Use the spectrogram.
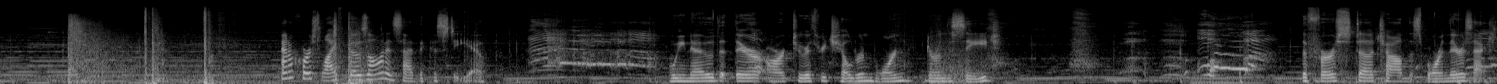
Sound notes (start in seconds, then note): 0.6 gunshots; 5.2 screams; 9.9 breathing sharply, groaning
